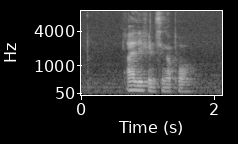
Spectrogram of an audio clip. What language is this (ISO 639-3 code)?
eng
